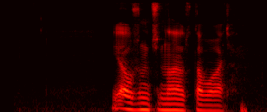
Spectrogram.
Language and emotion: Russian, neutral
